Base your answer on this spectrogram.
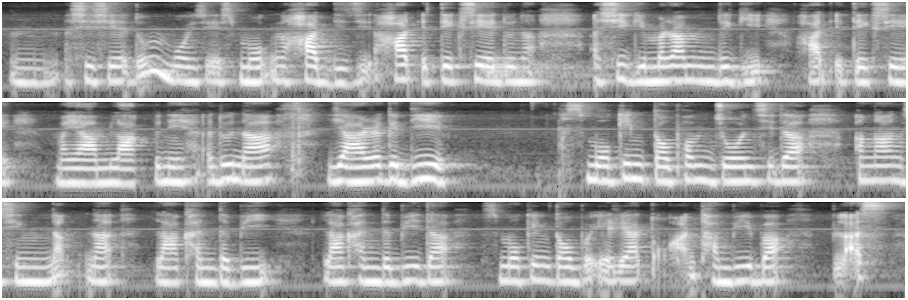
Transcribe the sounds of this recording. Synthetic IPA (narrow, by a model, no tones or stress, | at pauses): ɐsiseɐdumːojsḛsmok̚nɐhat̚dizḭhat̚etek̚seɐdunɐɐ̰siɡimɐɾɐmdɐɡiha̰tʰetek̚se | mɐjamlak̚pɐneɐ̰dunɐjaɾɐɡɐdi | smokiŋtawpʰɐmd͡ʒonsidɐɐŋaŋsiŋnɐ̰k̚nɐ | lakʰhɐndɐbi | lakʰːɐndɐbidɐsmokiŋtawbɐʔeɾijato̰ŋa̰ntʰambibɐ | plɐ̰s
